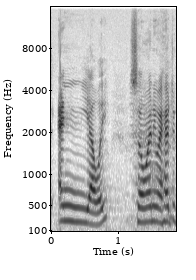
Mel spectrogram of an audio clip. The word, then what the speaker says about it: Agnelli: It looks like Agnelli, but it's Agnelli.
